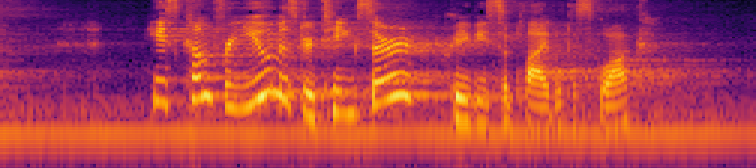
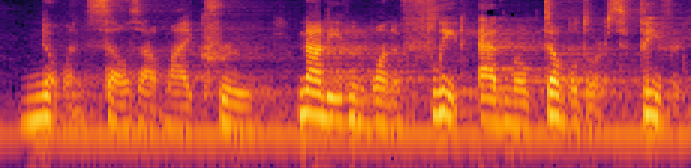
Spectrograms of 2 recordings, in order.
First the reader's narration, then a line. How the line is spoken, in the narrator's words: she hissed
